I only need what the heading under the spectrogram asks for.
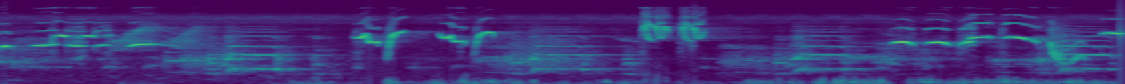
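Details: White-rumped shama in song, tail spreading, mixing buzzy warbles, a high sharp double note and clear rising whistles in quick bursts, with faint low knocking sounds.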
